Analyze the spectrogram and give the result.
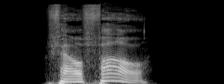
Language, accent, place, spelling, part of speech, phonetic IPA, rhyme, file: German, Germany, Berlin, verfahr, verb, [fɛɐ̯ˈfaːɐ̯], -aːɐ̯, De-verfahr.ogg
- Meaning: singular imperative of verfahren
